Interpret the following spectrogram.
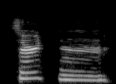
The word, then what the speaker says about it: certain: You have to stop on letter T, and then you only have the sound. Is that certain, mountain, fountain. It's like I'm not pronouncing completely this part. Okay, because I stop letter T, stop letter T. I do not pronounce this.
